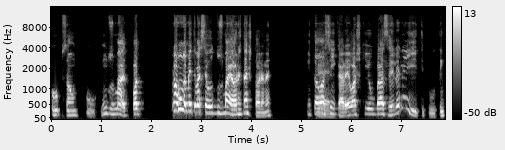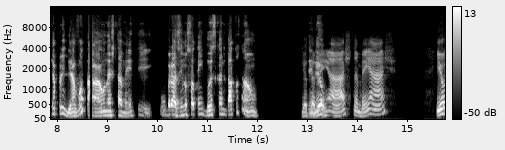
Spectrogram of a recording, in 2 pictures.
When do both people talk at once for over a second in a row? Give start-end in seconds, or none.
none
